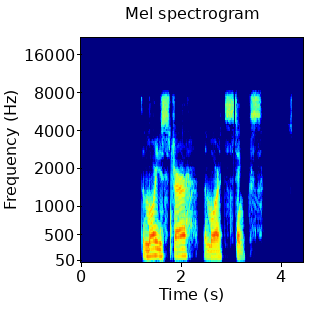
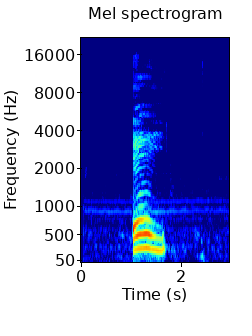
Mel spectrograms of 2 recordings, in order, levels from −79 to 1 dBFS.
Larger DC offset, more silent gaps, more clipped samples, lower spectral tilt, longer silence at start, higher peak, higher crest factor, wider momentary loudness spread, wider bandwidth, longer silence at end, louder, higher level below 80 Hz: neither; neither; neither; second, -4.5 dB/octave vs -6.5 dB/octave; first, 1.25 s vs 1.05 s; about the same, -4 dBFS vs -4 dBFS; about the same, 18 dB vs 18 dB; second, 11 LU vs 15 LU; second, 8.4 kHz vs 15.5 kHz; second, 0.85 s vs 1.3 s; about the same, -20 LUFS vs -19 LUFS; first, -60 dBFS vs -70 dBFS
